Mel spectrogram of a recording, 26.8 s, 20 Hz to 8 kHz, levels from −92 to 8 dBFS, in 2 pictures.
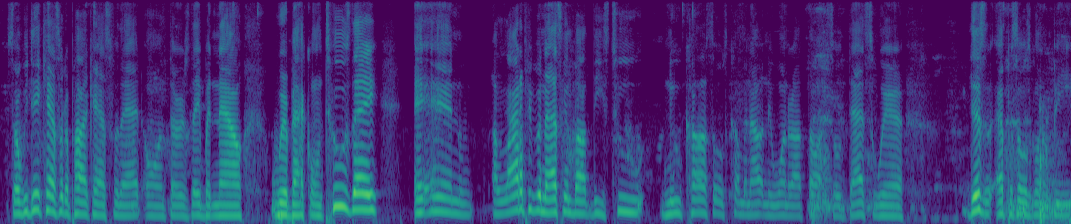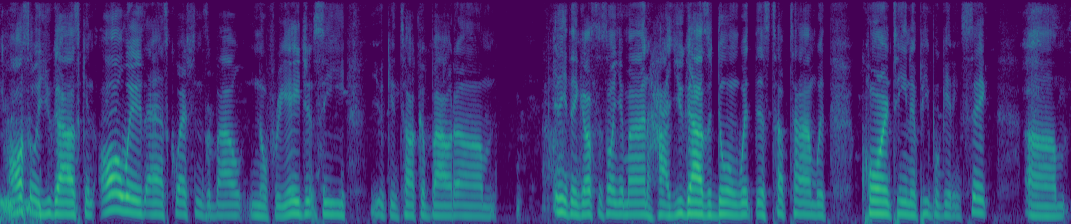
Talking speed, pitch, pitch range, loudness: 190 wpm, 155 Hz, 140-165 Hz, -32 LUFS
